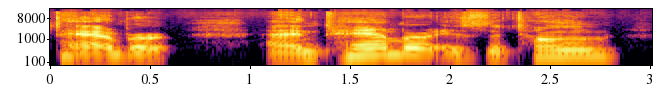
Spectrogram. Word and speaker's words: timbre: called Timbre which is a in musical terms is spelled t-i-m-b-r-e but it's pronounced Timbre and Timbre is the tone color of the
